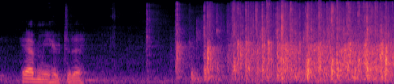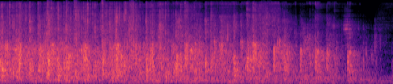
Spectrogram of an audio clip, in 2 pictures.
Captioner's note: applause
